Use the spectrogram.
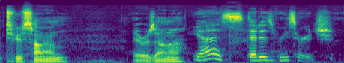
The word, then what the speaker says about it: Tucson: Nope, I thought it was Tuscan. Oh, okay. And then I had to look up how to pronounce it.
